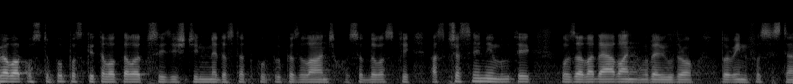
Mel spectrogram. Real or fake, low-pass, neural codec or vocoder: fake; 7.2 kHz; codec, 16 kHz, 0.5 kbps, FunCodec, trained on LibriTTS, 25 frames a second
